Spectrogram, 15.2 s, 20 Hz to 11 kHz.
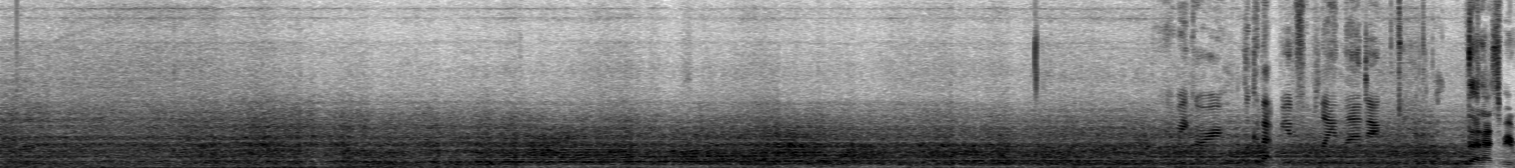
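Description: A Singapore Airlines A380 departs Sydney Airport, its engines a loud, continuous roar that holds steady for the whole stretch, with a voice briefly audible over it.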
